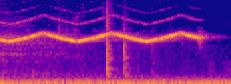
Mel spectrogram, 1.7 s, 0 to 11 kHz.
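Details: TD5 Land Rover Defender being tested for a parasitic battery drain, alarm armed with the owner sitting inside: his movement trips it, giving a high warbling siren sweeping up and down about once a second, working as it should.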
